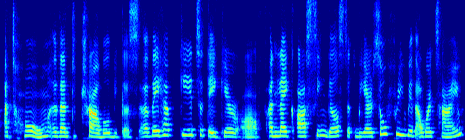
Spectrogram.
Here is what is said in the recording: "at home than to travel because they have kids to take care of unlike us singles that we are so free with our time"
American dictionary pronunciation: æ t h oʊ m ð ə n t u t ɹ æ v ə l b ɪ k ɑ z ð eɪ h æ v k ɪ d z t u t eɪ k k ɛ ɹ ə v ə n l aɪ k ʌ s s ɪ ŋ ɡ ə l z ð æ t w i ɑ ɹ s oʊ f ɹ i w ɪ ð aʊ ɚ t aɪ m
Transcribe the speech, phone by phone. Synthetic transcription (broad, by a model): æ t h oʊ m ð ə n t u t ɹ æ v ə l b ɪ k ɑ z ð eɪ h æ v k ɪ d t u t eɪ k k ɛ ɹ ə f ə n l aɪ k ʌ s s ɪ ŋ ɡ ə l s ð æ t w i ɑ ɹ s oʊ f ɹ i w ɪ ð aʊ ɚ t aɪ m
